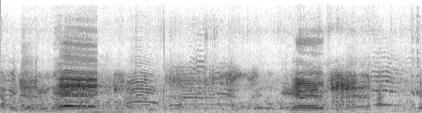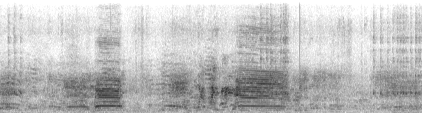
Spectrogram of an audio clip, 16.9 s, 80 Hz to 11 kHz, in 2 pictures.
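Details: Goats at a midday animal market in Sumpiuh, Banyumas, Central Java, on 20 December 2025: several loud, wavering bleats at irregular intervals under steady crowd talk and traders calling out offers.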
